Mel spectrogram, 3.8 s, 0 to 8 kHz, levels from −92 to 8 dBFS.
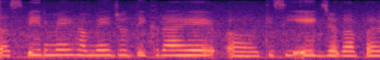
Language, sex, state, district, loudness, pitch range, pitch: Hindi, female, Haryana, Jhajjar, -16 LUFS, 215-250 Hz, 245 Hz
